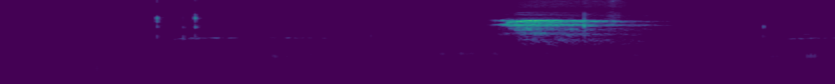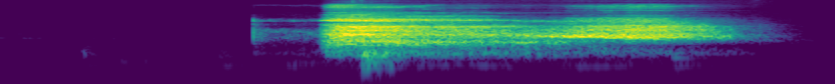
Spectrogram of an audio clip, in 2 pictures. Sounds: Sigh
